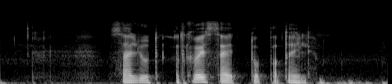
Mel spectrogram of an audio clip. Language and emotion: Russian, neutral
